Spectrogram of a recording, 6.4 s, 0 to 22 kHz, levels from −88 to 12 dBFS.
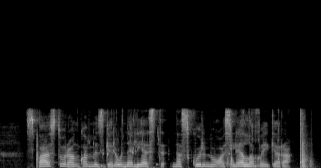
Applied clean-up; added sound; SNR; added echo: none; Liquid; 12 dB; none.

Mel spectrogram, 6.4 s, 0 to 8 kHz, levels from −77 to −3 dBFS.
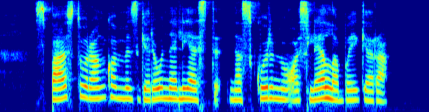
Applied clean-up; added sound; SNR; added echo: none; none; none; none.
